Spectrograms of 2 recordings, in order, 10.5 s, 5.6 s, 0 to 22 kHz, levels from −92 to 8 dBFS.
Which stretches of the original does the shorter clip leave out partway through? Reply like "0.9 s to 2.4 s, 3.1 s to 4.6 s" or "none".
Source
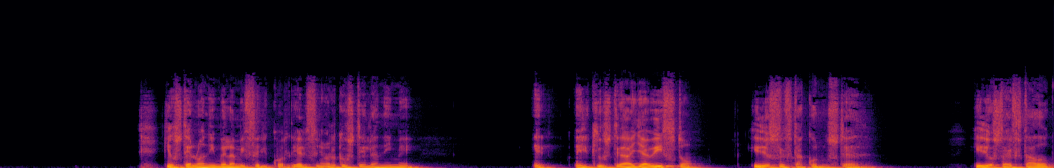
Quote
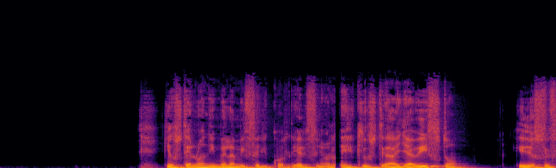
3.3 s to 5.7 s

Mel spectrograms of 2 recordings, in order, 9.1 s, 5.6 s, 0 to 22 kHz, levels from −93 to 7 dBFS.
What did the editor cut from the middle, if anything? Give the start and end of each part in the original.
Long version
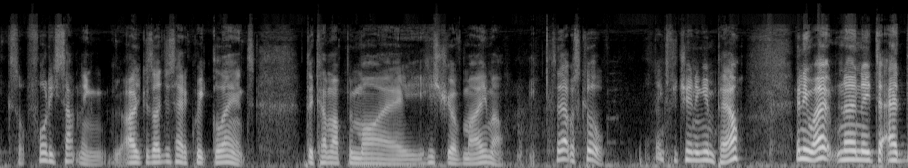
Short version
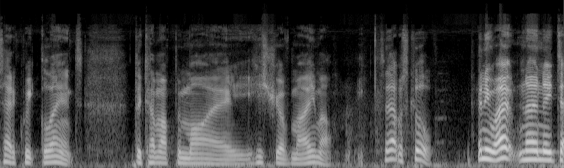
6.4 s to 7.9 s

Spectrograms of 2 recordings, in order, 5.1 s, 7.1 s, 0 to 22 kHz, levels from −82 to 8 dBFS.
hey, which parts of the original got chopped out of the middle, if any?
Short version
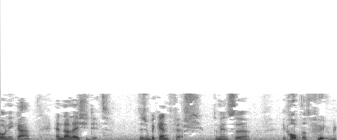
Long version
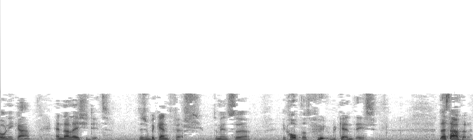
none

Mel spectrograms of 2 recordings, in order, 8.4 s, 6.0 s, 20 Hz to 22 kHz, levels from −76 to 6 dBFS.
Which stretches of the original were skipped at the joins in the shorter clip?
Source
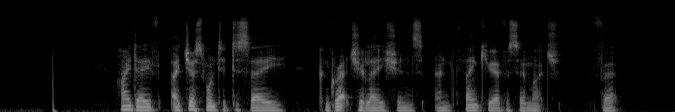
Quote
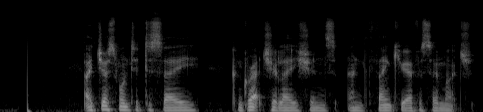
1.3 s to 2.1 s

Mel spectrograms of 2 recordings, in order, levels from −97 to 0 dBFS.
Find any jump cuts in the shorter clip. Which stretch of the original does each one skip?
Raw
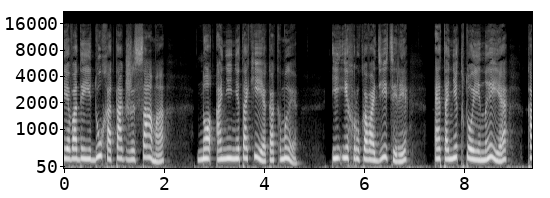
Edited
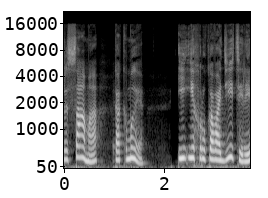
2.3 s to 4.1 s

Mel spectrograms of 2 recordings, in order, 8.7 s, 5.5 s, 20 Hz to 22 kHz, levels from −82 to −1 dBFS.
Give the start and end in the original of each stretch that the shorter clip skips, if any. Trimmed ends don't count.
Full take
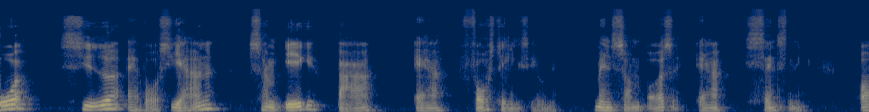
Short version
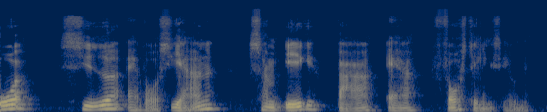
3.8 s to 4.1 s

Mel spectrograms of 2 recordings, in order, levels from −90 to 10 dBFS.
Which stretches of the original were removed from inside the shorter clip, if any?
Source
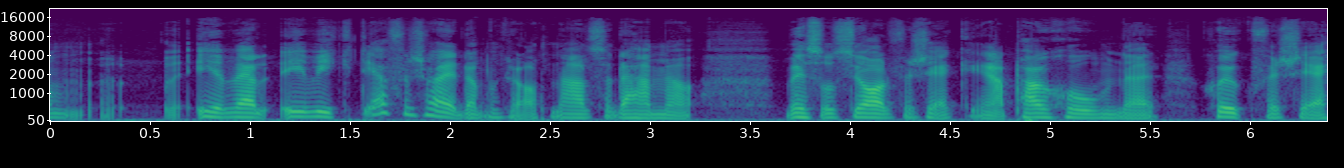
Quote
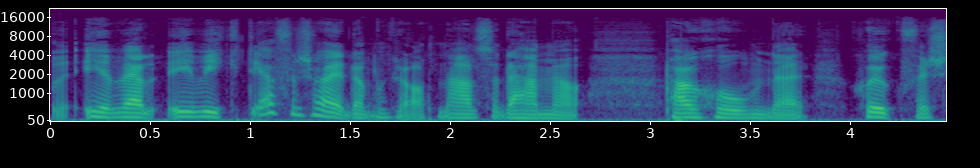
3.6 s to 4.8 s

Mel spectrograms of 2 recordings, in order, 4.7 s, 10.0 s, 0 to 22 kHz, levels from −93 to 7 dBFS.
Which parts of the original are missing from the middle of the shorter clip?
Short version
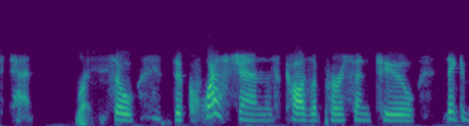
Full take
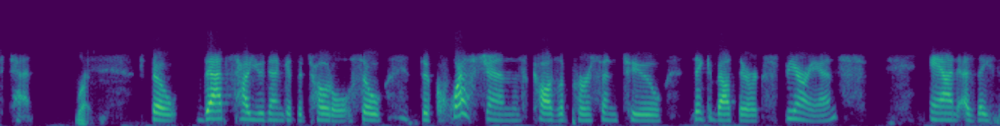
1.1 s to 3.6 s

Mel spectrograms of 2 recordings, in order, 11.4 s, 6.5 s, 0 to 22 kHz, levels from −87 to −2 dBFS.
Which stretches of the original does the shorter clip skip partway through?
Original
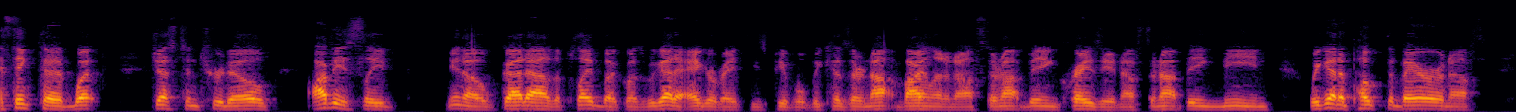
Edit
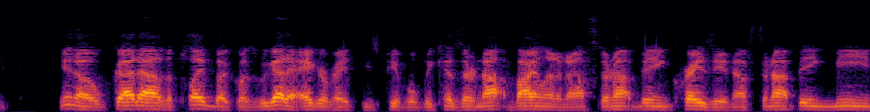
none

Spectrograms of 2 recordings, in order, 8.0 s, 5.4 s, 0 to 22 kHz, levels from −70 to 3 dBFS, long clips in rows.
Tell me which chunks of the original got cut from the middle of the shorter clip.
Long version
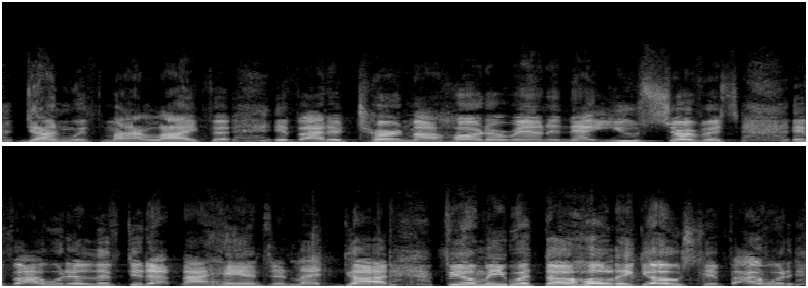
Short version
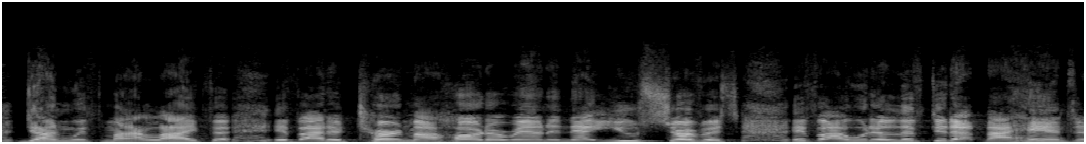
none

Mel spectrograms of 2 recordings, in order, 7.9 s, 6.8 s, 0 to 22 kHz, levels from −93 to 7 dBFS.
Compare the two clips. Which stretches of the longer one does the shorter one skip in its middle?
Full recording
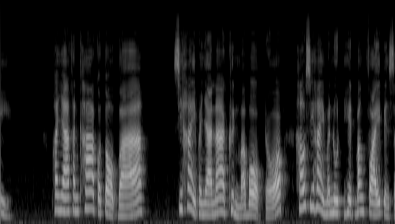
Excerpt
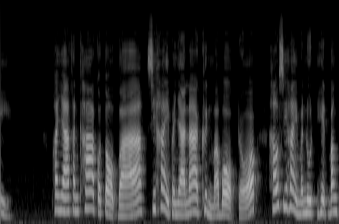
2.9 s to 3.4 s

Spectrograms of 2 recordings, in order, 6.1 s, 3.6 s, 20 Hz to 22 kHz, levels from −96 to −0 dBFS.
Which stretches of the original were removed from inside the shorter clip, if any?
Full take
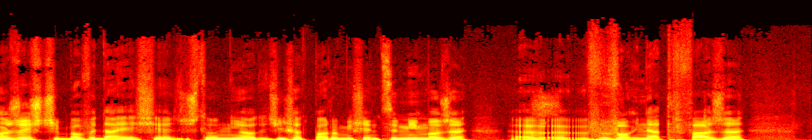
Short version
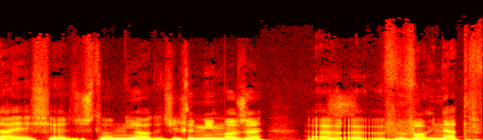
2.2 s to 2.9 s

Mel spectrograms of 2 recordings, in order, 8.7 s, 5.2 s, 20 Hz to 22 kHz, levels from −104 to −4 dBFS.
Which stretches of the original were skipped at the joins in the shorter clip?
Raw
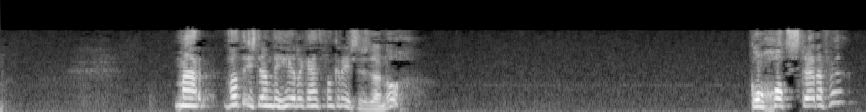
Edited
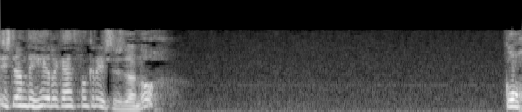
none

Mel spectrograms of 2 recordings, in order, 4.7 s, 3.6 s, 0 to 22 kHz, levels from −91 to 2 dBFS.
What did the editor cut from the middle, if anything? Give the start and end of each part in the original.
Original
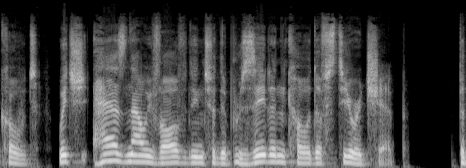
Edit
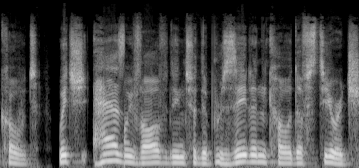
1.2 s to 1.4 s

